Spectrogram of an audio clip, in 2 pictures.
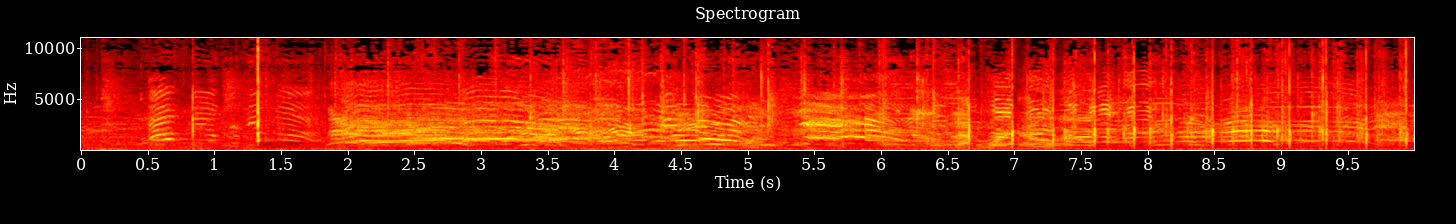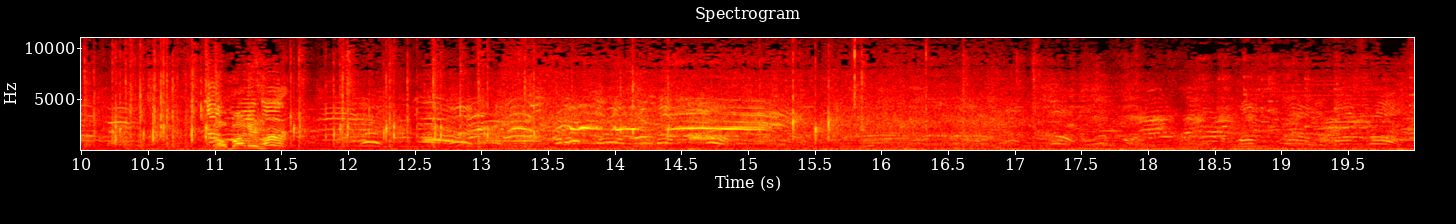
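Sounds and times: spectators shouting and cheering: 0:00.0 - 0:20.0
bat hitting ball crack: 0:00.8 - 0:01.5
clapping: 0:04.0 - 0:13.1, 0:15.3 - 0:16.4.

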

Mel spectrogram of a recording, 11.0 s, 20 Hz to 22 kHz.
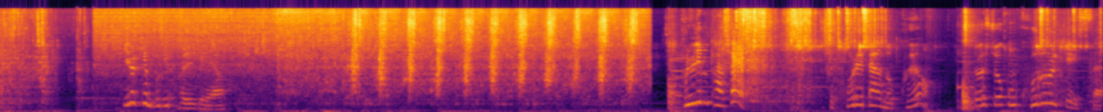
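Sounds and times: running tap water: 0:00.0 - 0:06.6
beans rattling in metal colander: 0:02.8 - 0:06.6, 0:07.2 - 0:09.4, 0:10.3 - 0:11.0.

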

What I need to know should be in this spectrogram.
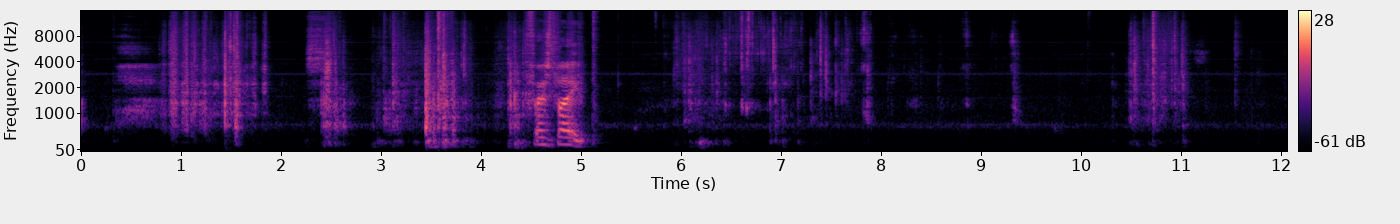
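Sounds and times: crunchy chewing of fried chicken: 0:05.7 - 0:11.2.

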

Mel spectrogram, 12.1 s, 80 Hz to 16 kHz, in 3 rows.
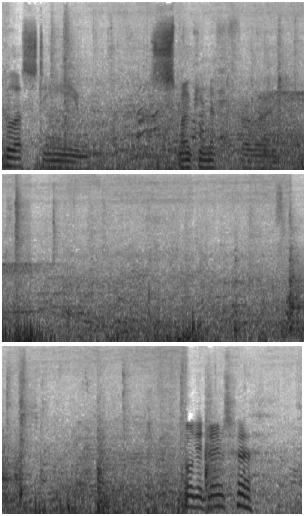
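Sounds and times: steam locomotive rumbling: 0:01.1 - 0:07.8.

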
